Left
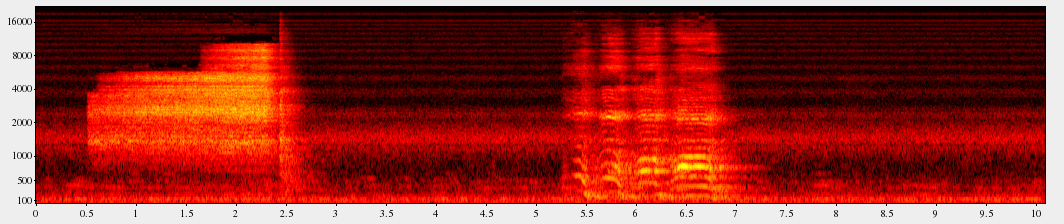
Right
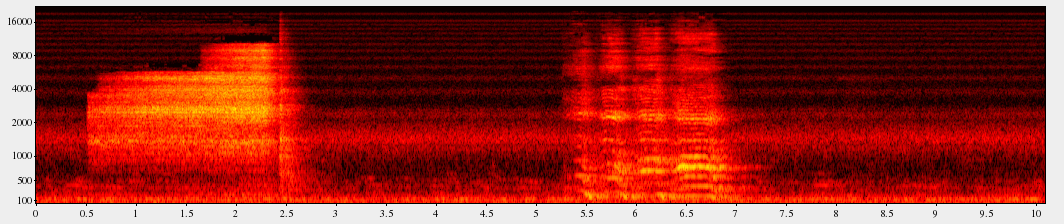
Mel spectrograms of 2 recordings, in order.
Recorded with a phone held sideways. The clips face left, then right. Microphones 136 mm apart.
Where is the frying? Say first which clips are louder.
Even; 55° right (ahead or behind), 4 m.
